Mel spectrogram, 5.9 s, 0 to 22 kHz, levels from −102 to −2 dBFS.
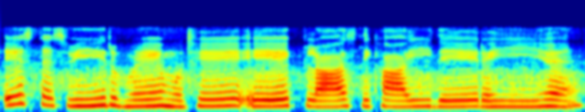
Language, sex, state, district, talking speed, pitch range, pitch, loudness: Hindi, female, Madhya Pradesh, Katni, 105 wpm, 215-240 Hz, 225 Hz, -15 LUFS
